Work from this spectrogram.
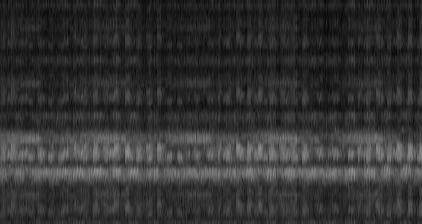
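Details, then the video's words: Chorus of many insects in a Japanese garden in autumn as dawn approaches: steady bright high trilling bands layered with rapid rhythmic chirps, about four pulses a second. "Autumn Insects voice Towards dawn"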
